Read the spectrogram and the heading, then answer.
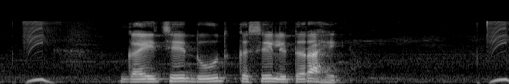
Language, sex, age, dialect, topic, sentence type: Marathi, male, 41-45, Standard Marathi, agriculture, question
